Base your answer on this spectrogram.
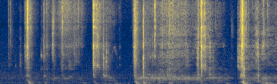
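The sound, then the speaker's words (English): A spade digs a hole for a fence post, with several sharp, gritty strikes and scrapes into the ground spaced irregularly, and quieter scraping of soil between them. “And we'll start digging the hole. I'll dig this hole and then we'll show you what the next process is.”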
